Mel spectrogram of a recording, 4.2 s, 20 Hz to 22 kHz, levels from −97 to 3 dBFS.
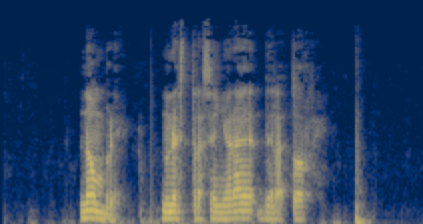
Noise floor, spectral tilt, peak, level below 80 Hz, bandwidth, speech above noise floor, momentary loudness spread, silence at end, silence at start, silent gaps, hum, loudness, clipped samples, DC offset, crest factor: -69 dBFS; -5.5 dB/octave; -2 dBFS; -40 dBFS; 15 kHz; 50 dB; 15 LU; 0.55 s; 0.8 s; none; none; -20 LUFS; under 0.1%; under 0.1%; 20 dB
